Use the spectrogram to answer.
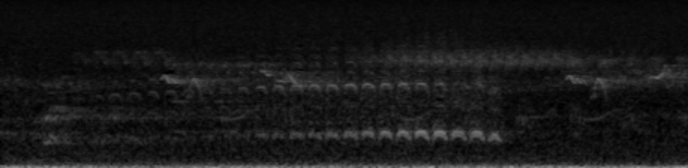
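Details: Yellowstone songbirds at sunrise: a steady low pulsed trill lasts about two seconds, with a brighter repeated trill above it, faint high buzzes and scattered chirps, under a continuous low rumble.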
